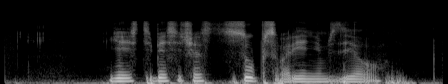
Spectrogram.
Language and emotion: Russian, neutral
